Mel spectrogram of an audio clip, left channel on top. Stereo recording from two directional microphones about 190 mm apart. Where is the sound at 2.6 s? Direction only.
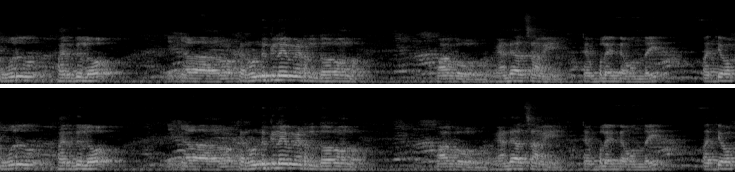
15° right (ahead or behind).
